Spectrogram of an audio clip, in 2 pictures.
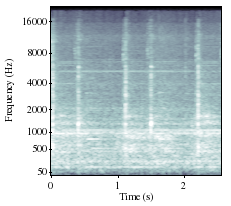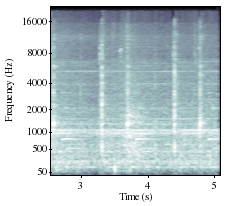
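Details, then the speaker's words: Sharp regular clicks, about one a second, over a faint hum: a Potenza radiofrequency microneedling handpiece pulsing on the forehead during the first pass, with reduced needle depth for the thinner skin and about 500 pulses per full face pass. "As you can see, there's very little overlap, and with each full face pass, we're aiming for about 500 pulses."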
